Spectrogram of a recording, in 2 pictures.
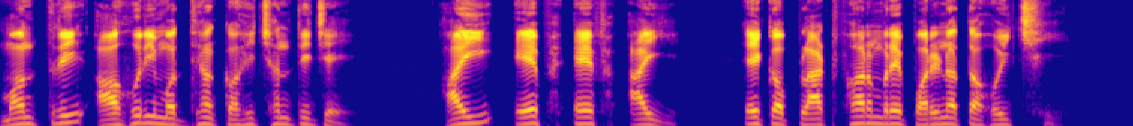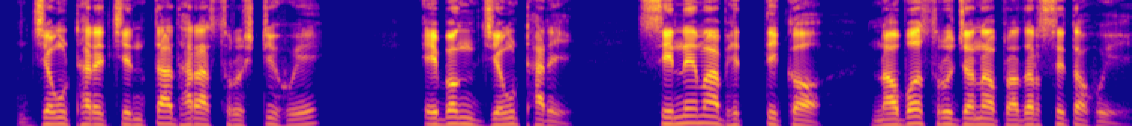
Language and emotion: Odia, neutral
